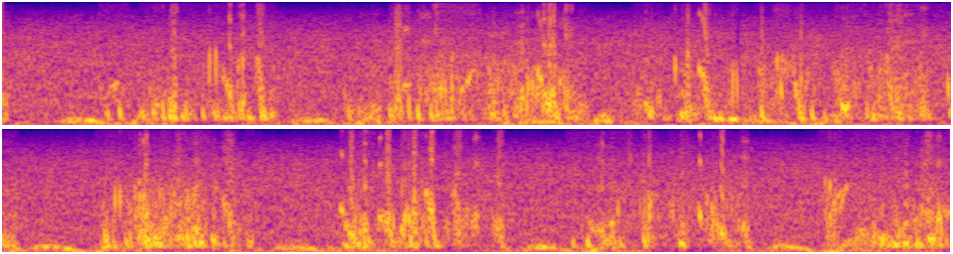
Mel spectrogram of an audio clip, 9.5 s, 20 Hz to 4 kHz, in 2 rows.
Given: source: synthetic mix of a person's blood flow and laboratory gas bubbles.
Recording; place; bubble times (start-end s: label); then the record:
Doppler ultrasound of blood flow; precordium
0.00-0.05 s: bubbles
0.48-0.64 s: bubbles
0.69-1.40 s: bubbles
1.69-2.94 s: bubbles
3.14-4.84 s: bubbles
5.21-6.02 s: bubbles
6.41-7.15 s: bubbles
7.19-7.27 s: bubbles
7.56-8.51 s: bubbles
8.83-9.49 s: bubbles
From the record:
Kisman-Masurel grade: 444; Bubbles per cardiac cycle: continuous sound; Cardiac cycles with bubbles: 100%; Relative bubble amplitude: maximal (0.775 to 0.999); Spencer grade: 4 (maximum detectable bubble signal sounding continuously throughout systole and diastole of every cardiac period, and overriding the amplitude of the normal cardiac signals); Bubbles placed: only in the low amplitude regions of the cardiac cycle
